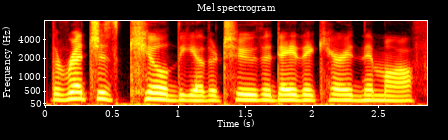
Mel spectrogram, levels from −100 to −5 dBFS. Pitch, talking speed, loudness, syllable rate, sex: 185 Hz, 250 wpm, -16 LUFS, 5.9 syllables/s, female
